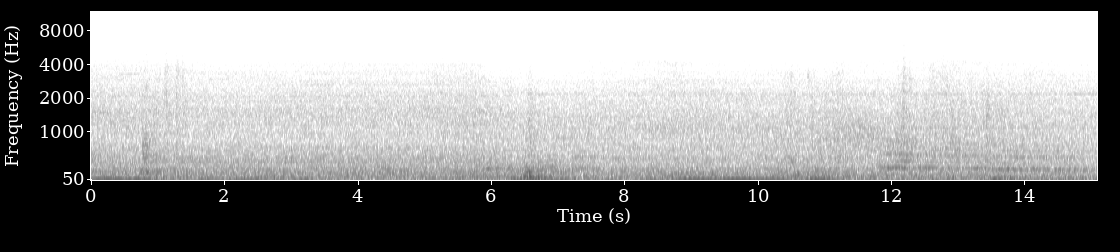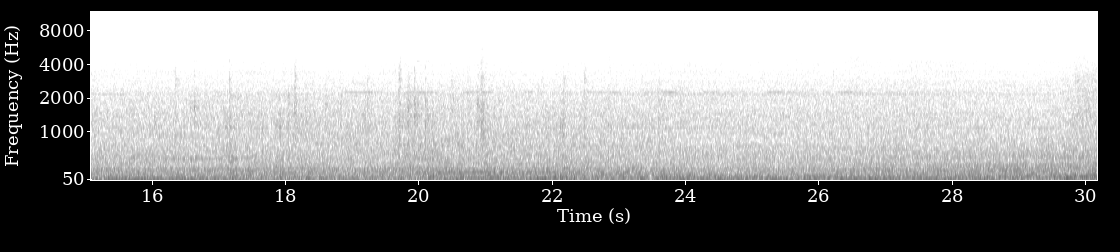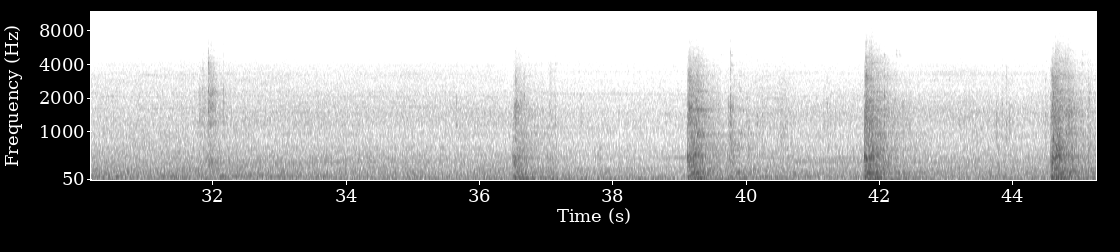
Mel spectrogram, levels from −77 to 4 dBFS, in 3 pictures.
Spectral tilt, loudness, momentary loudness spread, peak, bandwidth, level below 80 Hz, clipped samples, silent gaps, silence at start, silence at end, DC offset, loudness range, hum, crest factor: -8 dB/octave; -39 LUFS; 8 LU; -12 dBFS; 7.6 kHz; -42 dBFS; under 0.1%; none; 0 s; 0 s; under 0.1%; 8 LU; none; 26 dB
